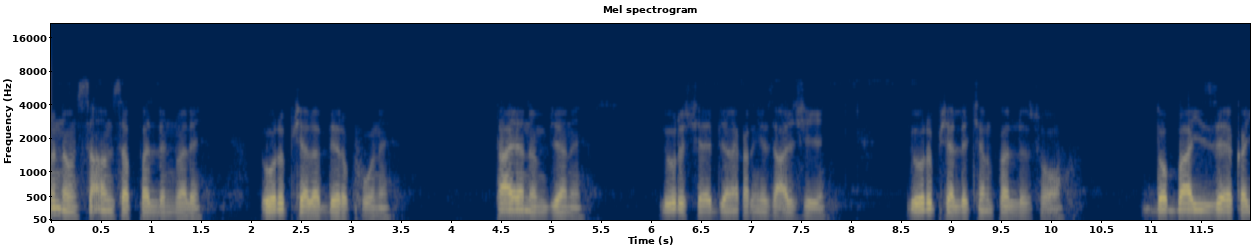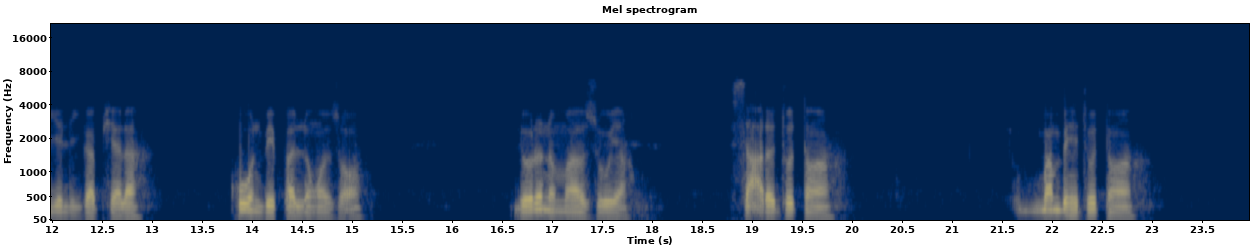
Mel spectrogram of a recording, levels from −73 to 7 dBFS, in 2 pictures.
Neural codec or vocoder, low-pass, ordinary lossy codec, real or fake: vocoder, 24 kHz, 100 mel bands, Vocos; 7.2 kHz; Opus, 16 kbps; fake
